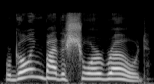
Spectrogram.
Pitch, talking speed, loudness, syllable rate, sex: 255 Hz, 235 wpm, -15 LUFS, 5.5 syllables/s, female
